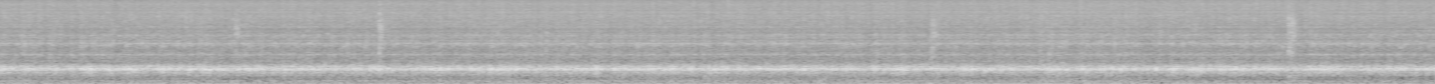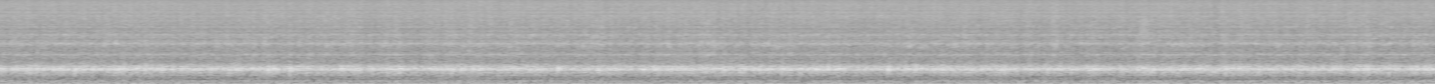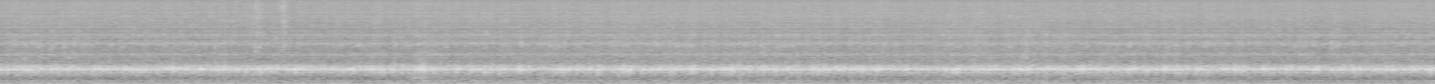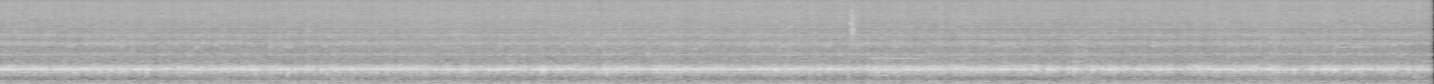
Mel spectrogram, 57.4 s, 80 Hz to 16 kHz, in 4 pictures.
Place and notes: water flowing through a pump in a well. (roland r-07)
